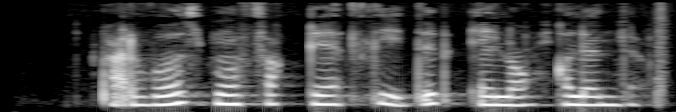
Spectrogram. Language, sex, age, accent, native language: Uzbek, female, 19-29, Qashqadaryo, Uzbek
